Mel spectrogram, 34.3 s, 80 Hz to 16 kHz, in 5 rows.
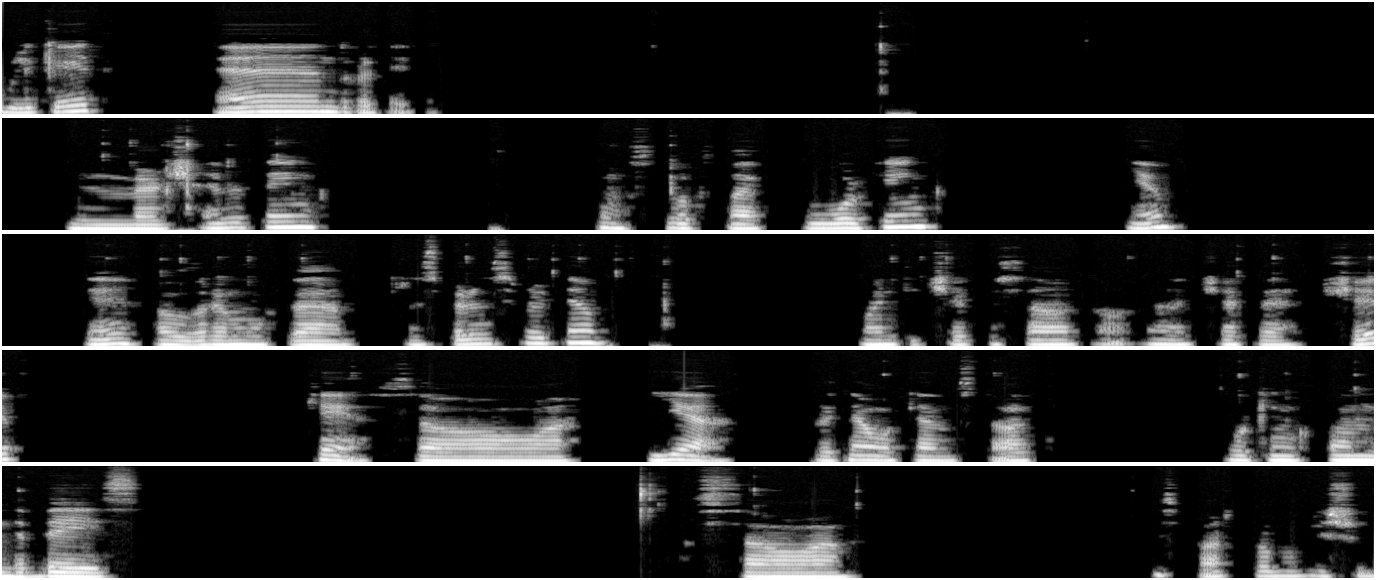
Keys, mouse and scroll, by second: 0.0-0.4 typing, 2.7 alt+click, 3.0 alt+right click, 3.4 shift+click, 4.1 ctrl+alt+c, 4.6 right click, 7.3 alt+click, 8.0 3, 8.2 alt+click, 8.9 alt+right click, 10.2 1, 10.8 1, 11.9 right click, 14.5 alt+click, 14.7 alt+middle click, 15.1 alt+click, 15.8 alt+click, 16.2 alt+right click, 16.4 alt+click, 17.2 3, 18.3 alt+middle click, 18.6 alt+click, 19.8 alt+click, 20.2 1, 20.5 alt+middle click, 20.8 alt+click, 22.1 alt+middle click, 22.5 alt+click, 24.5 typing, 24.7 right click, 25.3 alt+middle click, 26.0 alt+click, 26.9 alt+middle click, 27.3 alt+click, 30.7 alt+click, 32.0 alt+right click, 32.9 alt+click, 34.1 alt+middle click.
